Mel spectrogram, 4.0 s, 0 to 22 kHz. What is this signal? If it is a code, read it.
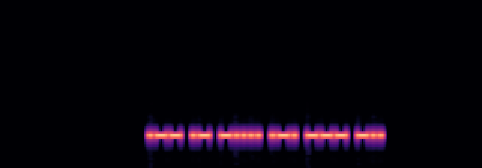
Morse code, heard as a keyed tone, about 37 wpm, 700 Hz. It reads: WA6ROD
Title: USA Call Signs - 6 Characters - 40wpm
